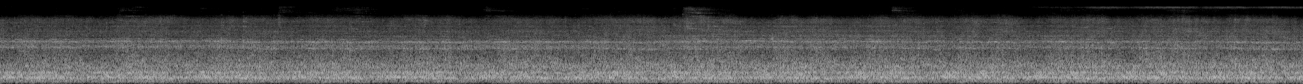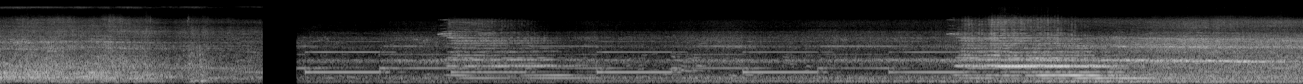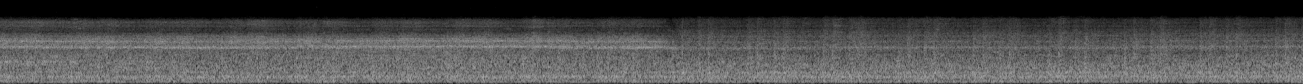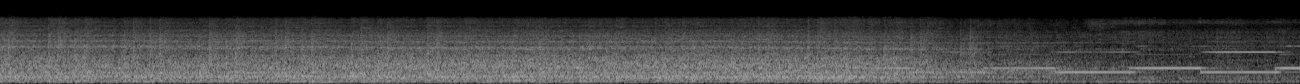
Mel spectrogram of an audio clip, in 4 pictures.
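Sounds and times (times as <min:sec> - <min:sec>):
locomotive horn: 0:16.0 - 0:26.0.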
